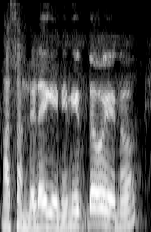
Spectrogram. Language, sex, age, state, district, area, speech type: Kannada, male, 18-30, Karnataka, Bidar, urban, spontaneous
